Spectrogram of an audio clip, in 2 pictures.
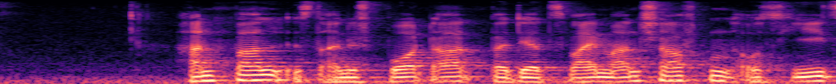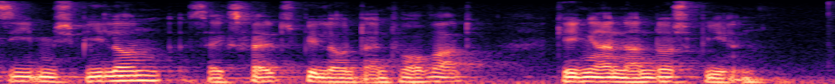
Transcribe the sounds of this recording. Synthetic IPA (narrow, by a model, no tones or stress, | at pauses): hantb̥alɪ̰stʔa̰ɪnəʃpɔɐtʔaːɐtb̥aɪdeːɐt͡sv̥aɪmanʃaftn̩a̰ʊsjeːziːbm̩ʃpiːlɐnz̥ɛksfɛltʃpiːlɐʊntaɪntʰoːɐvaɐt | ɡ̥eːɡŋ̩aɪnandɐʃpiːlə̰n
